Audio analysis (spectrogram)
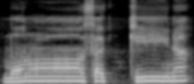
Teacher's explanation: नून साकिन के बाद फ़ा और इख्फ़ा में से है तो यहाँ पे इख्फ़ा होगा, इसलिए गुन्ना किया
